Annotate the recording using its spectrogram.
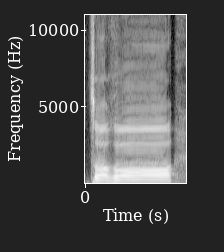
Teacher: طا بھی موٹا ہے، غین بھی موٹا پڑا جائے گا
